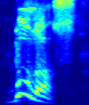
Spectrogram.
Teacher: Ômicron e Y. É um ditongo. Mas ele vai ser pronunciado como se fosse U.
